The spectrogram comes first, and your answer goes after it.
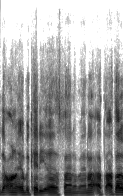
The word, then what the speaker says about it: Ebiketie: So the next guy we got is Arnold Escapit. Like, how you say his name, Smitty? Ebiketie.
